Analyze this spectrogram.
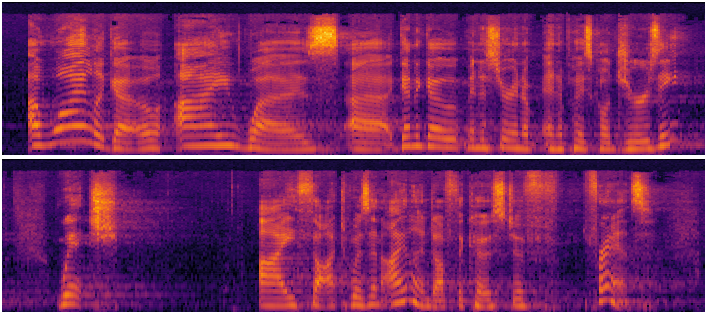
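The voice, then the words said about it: Southern Californian accent, slightly British-tinged. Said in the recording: “The accent you're hearing is Southern Californian, having lived in the UK for 21 years. So I'm mush. Nobody thinks I have a British accent,”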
